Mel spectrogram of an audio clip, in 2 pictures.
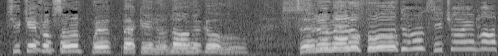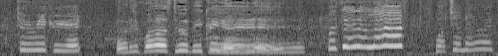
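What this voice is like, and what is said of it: Sung impression of another singer's voice. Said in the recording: “a shockingly beautiful voice. ... a spot on Michael McDonald impersonation.”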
